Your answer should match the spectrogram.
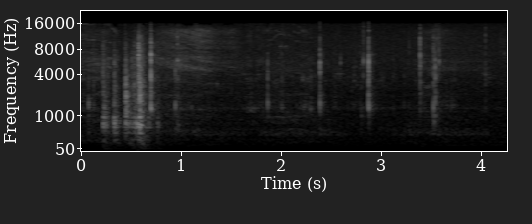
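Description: A spoon clicking against a ceramic mug while stirring powdered potato and leek soup into hot water: a quick run of clicks in the first second, then a few scattered taps. The powder is clumping and not blending well.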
